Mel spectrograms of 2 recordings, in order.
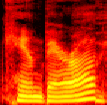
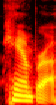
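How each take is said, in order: First: It is said with an American pronunciation. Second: It is said with an Australian pronunciation. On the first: The speaker calls it wrong. "Americans pronounce it Canberra" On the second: The speaker calls it right. "That's how Australians pronounce it"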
